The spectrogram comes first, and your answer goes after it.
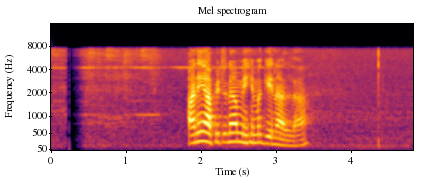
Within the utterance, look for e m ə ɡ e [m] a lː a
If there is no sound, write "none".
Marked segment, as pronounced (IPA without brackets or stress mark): n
